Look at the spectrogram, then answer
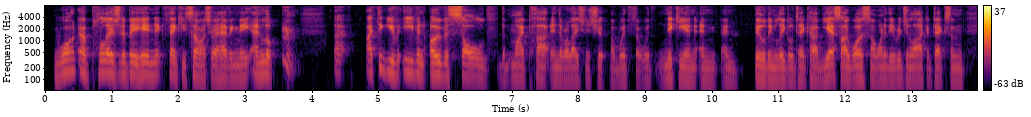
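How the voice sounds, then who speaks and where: The recording here is very clean, and the background is silent. In it, a man talks with an Australian accent. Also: medium pitch for a man, ordinary pitch variation, moderate pace. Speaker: legal tech company co-founder and marketer. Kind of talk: podcast interview.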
